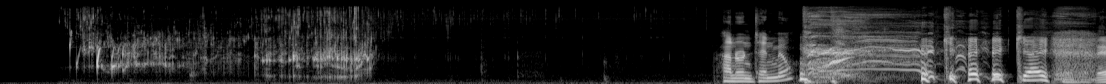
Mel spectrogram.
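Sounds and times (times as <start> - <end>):
liquid being poured into a container: 0.6 - 7.1
speech: 7.2 - 8.4, 9.2 - 11.0
laughter: 8.0 - 11.0.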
